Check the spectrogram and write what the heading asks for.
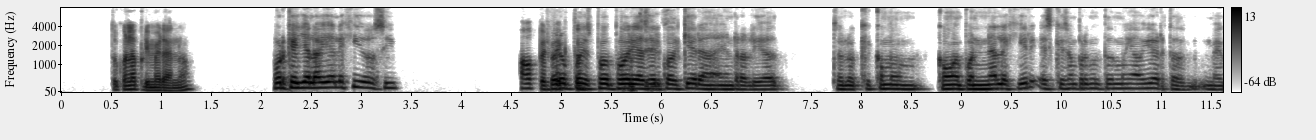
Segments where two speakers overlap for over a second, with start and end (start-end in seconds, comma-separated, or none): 4.9-6.2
